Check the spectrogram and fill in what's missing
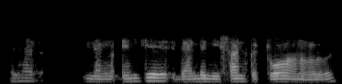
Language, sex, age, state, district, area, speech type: Malayalam, male, 18-30, Kerala, Idukki, rural, conversation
